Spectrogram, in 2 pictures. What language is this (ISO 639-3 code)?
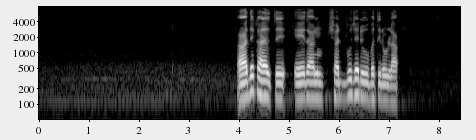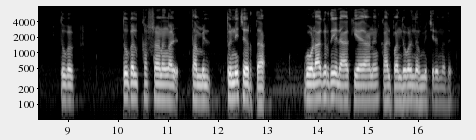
mal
